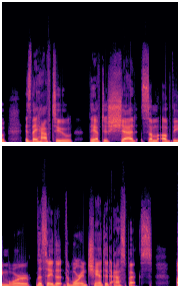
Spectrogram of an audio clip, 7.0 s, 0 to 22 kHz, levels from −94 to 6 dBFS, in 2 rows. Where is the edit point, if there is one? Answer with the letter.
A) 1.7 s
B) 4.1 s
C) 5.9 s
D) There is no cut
B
